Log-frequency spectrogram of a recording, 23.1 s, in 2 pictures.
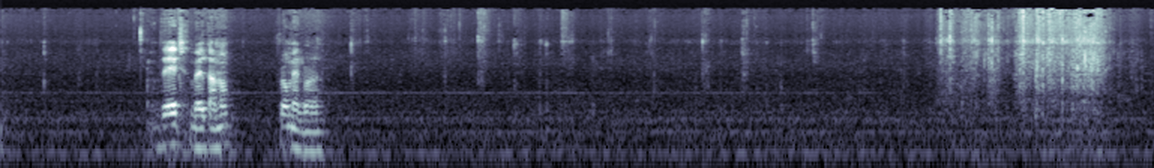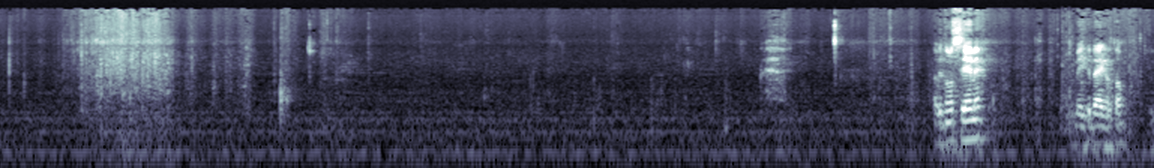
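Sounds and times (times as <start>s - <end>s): person chewing: 3.4s - 9.9s.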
